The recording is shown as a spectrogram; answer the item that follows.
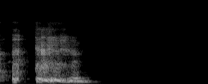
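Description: A person clearing their throat: two short catches and then a longer rasp, all within the first second.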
